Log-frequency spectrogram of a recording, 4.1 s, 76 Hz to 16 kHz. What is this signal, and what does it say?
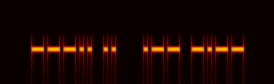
Morse code, heard as a keyed tone, about 20 wpm, 700 Hz. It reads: 8I WY
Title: Winter Field Day Exchanges Encore 20wpm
